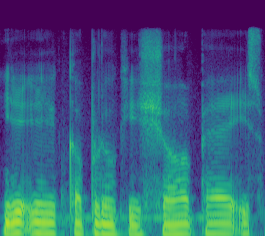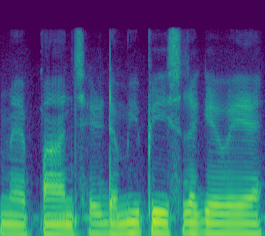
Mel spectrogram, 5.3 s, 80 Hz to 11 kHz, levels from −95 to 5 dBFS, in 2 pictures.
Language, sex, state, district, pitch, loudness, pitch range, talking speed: Hindi, male, Himachal Pradesh, Shimla, 105 Hz, -15 LUFS, 100-105 Hz, 160 wpm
